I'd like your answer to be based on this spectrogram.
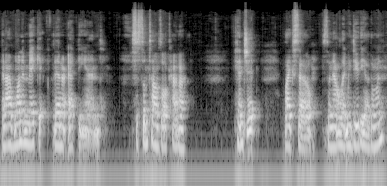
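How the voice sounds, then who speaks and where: A woman's voice: sits low, flat delivery, moderate pace, vocal fry, a little hiss or hum. An older woman chatting casually through her makeup routine in a cramped little space, explaining as she goes and poking fun at herself. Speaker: makeup reviewer.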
